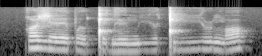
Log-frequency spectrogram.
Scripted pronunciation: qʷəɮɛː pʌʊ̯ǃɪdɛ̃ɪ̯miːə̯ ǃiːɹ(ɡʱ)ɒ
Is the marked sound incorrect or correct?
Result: incorrect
